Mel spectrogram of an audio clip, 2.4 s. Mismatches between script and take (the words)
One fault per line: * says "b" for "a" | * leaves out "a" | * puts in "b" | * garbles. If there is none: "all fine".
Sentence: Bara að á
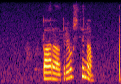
* puts in "brjóstin"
